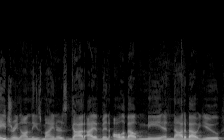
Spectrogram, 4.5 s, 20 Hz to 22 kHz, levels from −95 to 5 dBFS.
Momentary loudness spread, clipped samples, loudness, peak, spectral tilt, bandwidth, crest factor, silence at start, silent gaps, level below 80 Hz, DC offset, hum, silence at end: 7 LU; under 0.1%; -35 LUFS; -18 dBFS; -7.5 dB/octave; 13 kHz; 16 dB; 0 s; none; -70 dBFS; under 0.1%; none; 0 s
